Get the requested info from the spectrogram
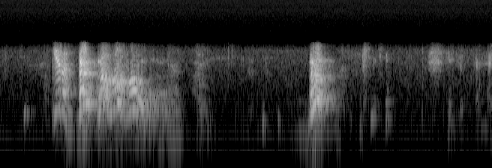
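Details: Cutler, a pet dog just woken from snoring sleep, gives a quick cluster of hoarse barks. A lone louder bark follows a few seconds later, and a person's voice urges him on with "get him" in the background.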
